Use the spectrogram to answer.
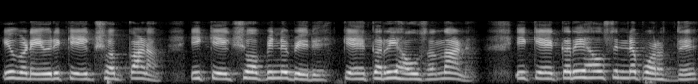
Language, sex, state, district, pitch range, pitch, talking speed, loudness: Malayalam, male, Kerala, Kasaragod, 250-290 Hz, 270 Hz, 135 wpm, -14 LUFS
